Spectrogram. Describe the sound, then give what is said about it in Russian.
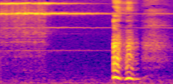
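Two short bursts of a landline telephone ringing, a receiver resting on its cradle, brief and fairly faint over a thin steady background tone. “Снимает трубку с рычага телефонного аппарата.”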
